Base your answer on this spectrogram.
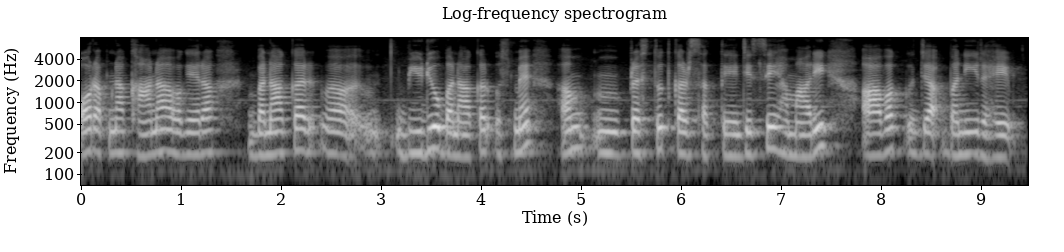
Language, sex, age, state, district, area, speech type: Hindi, female, 30-45, Madhya Pradesh, Gwalior, urban, spontaneous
